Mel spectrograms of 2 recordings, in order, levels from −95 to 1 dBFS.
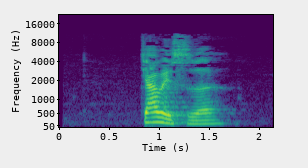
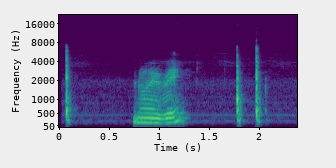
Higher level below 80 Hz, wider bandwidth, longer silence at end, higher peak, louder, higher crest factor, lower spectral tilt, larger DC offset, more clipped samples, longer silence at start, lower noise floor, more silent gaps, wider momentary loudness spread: first, -62 dBFS vs -76 dBFS; first, 11.5 kHz vs 7.6 kHz; first, 0.5 s vs 0.35 s; first, 0 dBFS vs -4 dBFS; first, -17 LUFS vs -28 LUFS; about the same, 20 dB vs 24 dB; about the same, -4.5 dB/octave vs -5.5 dB/octave; neither; neither; first, 0.85 s vs 0.05 s; about the same, -67 dBFS vs -65 dBFS; neither; first, 13 LU vs 9 LU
